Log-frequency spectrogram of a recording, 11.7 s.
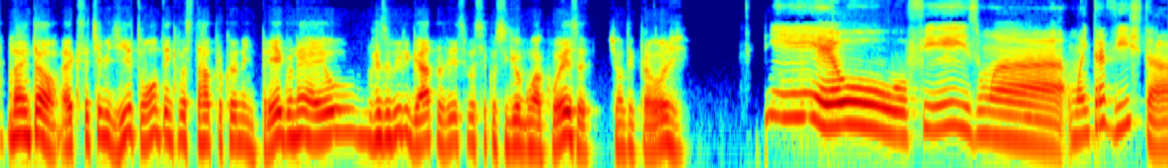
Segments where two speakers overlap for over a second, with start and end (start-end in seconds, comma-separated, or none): none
